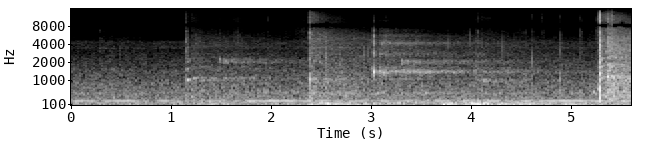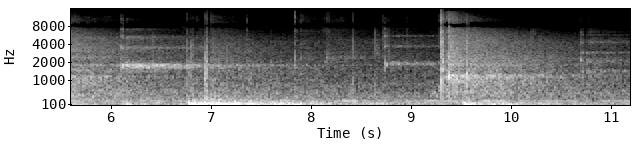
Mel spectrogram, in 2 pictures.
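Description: Badminton rally: about four sharp racket-on-shuttlecock hits at uneven intervals, mixed with heavy thuds of players' footsteps and lunges on the court floor, the loudest thud about seven seconds in. Short squeaks follow some hits, over a steady low hum.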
